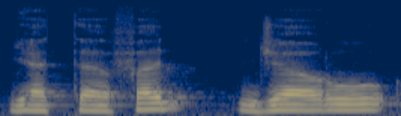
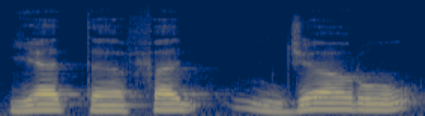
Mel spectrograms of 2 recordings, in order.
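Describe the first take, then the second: Both takes have the same delivery.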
